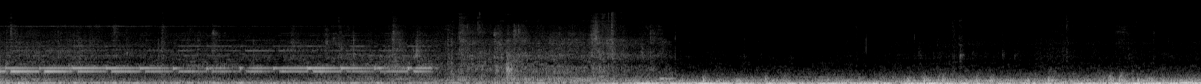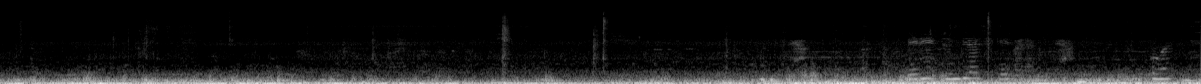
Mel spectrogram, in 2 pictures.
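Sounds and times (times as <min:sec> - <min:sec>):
train rumble from inside carriage: 0:00.0 - 0:24.0.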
